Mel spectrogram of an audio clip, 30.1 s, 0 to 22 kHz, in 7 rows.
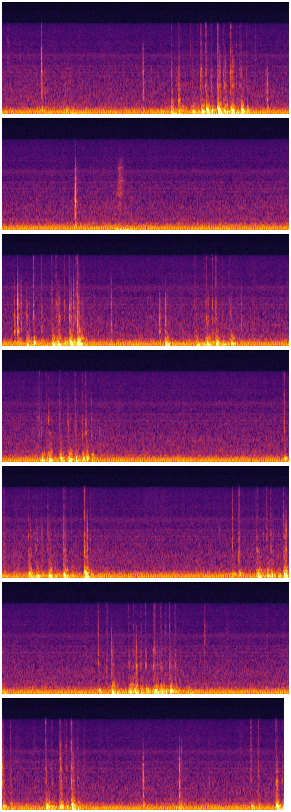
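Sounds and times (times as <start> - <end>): low steady hum: 0.0 - 30.0
typing on computer keyboard: 2.5 - 3.8, 8.8 - 9.9, 11.0 - 12.2, 13.4 - 14.4, 17.1 - 18.6, 20.6 - 21.6, 22.9 - 24.2, 25.8 - 27.1, 29.5 - 30.0.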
